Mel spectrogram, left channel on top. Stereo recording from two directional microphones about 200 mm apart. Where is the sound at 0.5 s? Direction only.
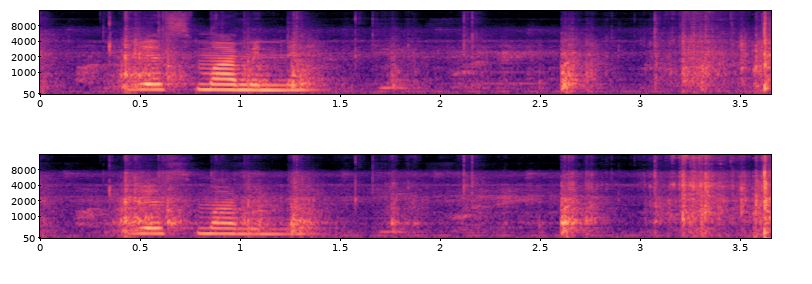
20° left (ahead or behind).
